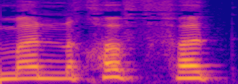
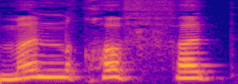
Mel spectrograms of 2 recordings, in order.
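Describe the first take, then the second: Both takes have the same delivery.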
